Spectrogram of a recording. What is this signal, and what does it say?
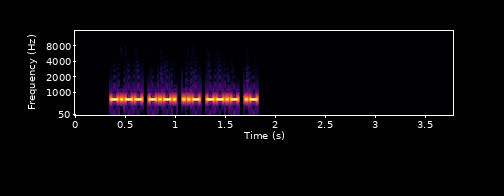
Morse code, heard as a keyed tone, about 50 wpm, 700 Hz. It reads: YCUQA
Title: Code Groups - 5 Letters - 50wpm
